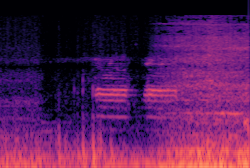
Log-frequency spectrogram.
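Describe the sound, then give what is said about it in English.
A semi truck rumbles past, its deep engine drone swelling louder toward the end, with a brief high whine cutting through midway. No one speaks. “Semi drove by.”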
